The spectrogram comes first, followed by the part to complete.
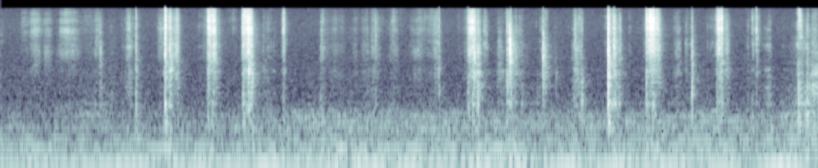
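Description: A large deck of oracle/tarot cards being shuffled by hand: a run of irregular short flicks and slaps as the cards are worked between the hands.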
